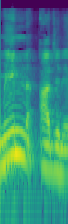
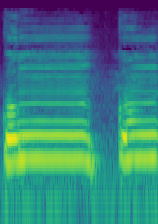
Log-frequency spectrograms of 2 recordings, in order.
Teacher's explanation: নুন সাকিনের উচ্চারণটা স্পষ্ট হবে না বা বোঝা যাবে না, অস্পষ্ট থাকবে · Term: ইকফা গুণা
